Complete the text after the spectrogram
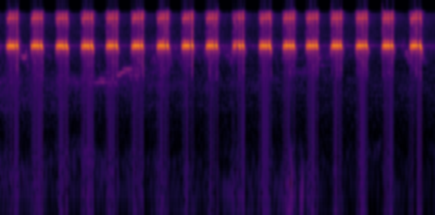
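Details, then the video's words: In dry grass by day, a cricket repeats crisp, high-pitched chirps about four per second in a clean, even rhythm over near silence. "Sound of Cricket in Dry Grass in the Daytime"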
